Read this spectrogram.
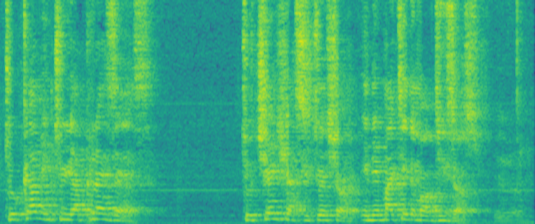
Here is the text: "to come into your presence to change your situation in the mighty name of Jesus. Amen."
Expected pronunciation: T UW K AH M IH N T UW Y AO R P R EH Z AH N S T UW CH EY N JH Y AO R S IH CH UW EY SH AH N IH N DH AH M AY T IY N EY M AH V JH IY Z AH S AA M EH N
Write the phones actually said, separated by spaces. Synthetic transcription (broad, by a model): T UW K AH M IH N T UW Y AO P L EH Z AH N S T UW CH EY N JH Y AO S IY CH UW EY SH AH N IH N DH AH M AY T IY N EY M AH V JH IY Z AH S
